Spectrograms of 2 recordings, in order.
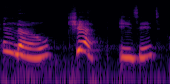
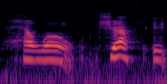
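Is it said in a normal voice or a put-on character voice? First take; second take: character voice; normal voice. First: It is said in a put-on character voice. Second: It is said in his normal voice.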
